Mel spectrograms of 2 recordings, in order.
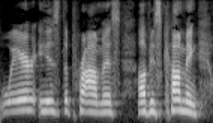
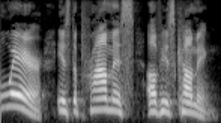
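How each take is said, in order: First: It is asked in a sincere, longing tone. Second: It is asked in a mocking, scoffing tone.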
